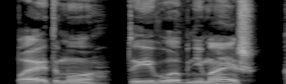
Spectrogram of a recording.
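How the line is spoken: Snorting. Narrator (Russian): хмыкнул полицейский

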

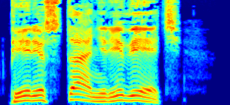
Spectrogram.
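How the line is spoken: Yelling. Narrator (Russian): заорал он на Амалию

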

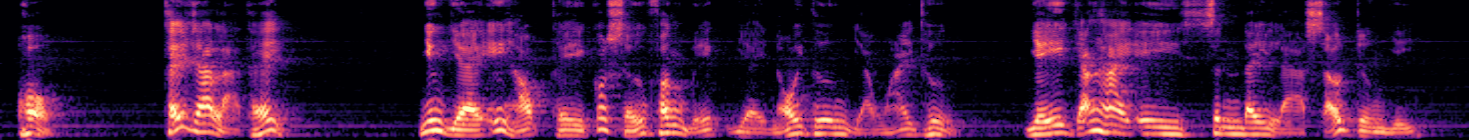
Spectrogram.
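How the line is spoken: Smiling. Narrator (Vietnamese): Lý Khánh Trung mỉm cười nói

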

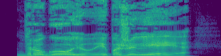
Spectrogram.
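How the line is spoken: Barked. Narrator (Russian): рявкнул стрелок

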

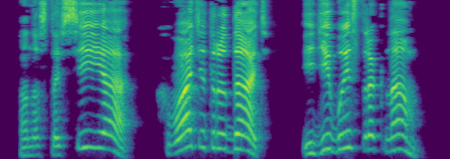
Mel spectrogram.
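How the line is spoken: Cat shouting from another room. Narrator (Russian): крикнул из комнаты кот

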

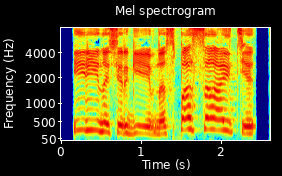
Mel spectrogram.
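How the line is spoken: Whining plea. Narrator (Russian): заскулила Далила

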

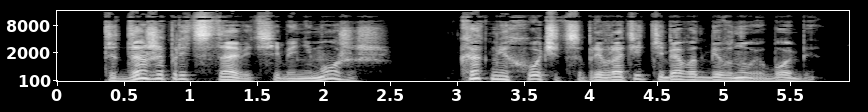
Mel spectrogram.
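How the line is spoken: Deeply heartfelt voice. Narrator (Russian): сказал он самым проникновенным голосом

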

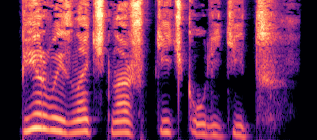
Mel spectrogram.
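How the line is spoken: Sighing. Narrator (Russian): вздохнула пухленькая Любава

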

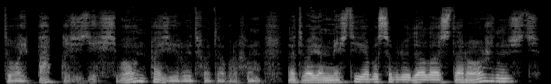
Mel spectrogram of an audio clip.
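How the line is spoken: Quiet. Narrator (Russian): Марина тихо сказала сестре

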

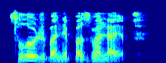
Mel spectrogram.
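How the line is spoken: Guilty sigh. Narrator (Russian): виновато вздохнул

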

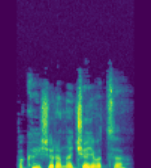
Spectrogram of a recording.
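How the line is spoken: Whispered. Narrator (Russian): прошептал Харухира

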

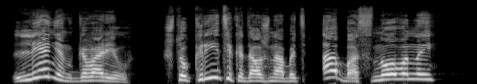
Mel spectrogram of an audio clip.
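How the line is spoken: Fairly loud shout. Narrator (Russian): довольно громко крикнул

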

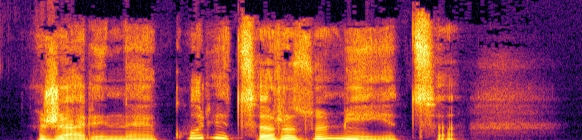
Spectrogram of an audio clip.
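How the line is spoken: Calm reply. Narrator (Russian): спокойно откликнулась та

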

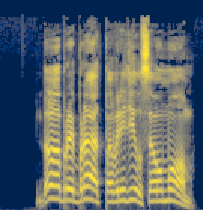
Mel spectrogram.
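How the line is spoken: Shouting. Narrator (Russian): кричал кто-то

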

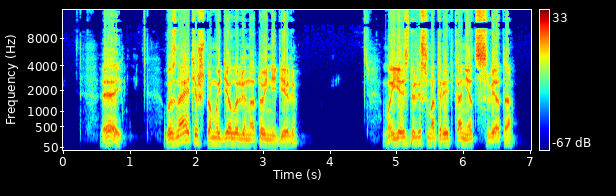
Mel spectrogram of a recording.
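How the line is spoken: Cheerful. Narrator (Russian): Ник весело сказал

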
